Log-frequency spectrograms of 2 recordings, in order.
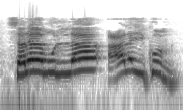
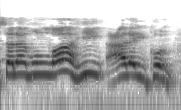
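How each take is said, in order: First: The 'hi' sound after 'Allah' is dropped. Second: The 'hi' sound after 'Allah' is pronounced. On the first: The speaker calls it wrong. "au lieu de dire" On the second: The speaker calls it right. "Elle n'arrivait pas à prononcer le ha"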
